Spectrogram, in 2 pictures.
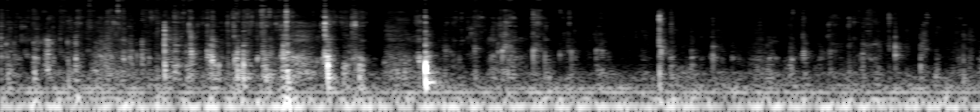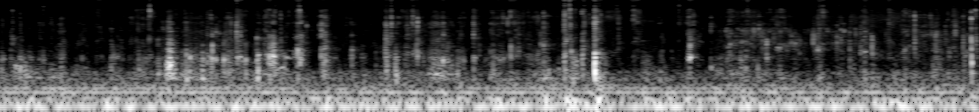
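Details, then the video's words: Raw-fed Golden Retriever puppy Lilo gnaws a dinner of chicken drumstick, thigh and sockeye salmon indoors; long stretch of continuous moist chewing, slurping and occasional crunching bites, with a few louder cracks. "Golden Retriever Puppy Raw Dinner : Chicken Drumstick & Thigh , Sockeye Salmon ASMR EATING"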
